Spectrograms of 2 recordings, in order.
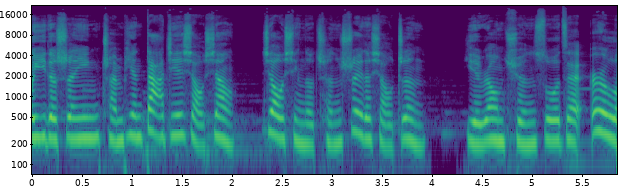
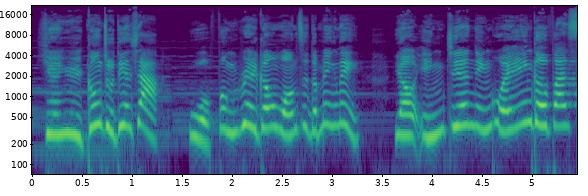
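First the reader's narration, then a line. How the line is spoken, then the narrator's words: Shouting upward. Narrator (Chinese): 对空中高喊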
